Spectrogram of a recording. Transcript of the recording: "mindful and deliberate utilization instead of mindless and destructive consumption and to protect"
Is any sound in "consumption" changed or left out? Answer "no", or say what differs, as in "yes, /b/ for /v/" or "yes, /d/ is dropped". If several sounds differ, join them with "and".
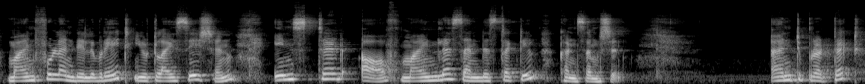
no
